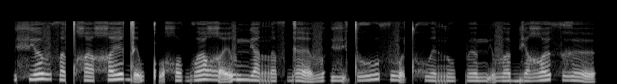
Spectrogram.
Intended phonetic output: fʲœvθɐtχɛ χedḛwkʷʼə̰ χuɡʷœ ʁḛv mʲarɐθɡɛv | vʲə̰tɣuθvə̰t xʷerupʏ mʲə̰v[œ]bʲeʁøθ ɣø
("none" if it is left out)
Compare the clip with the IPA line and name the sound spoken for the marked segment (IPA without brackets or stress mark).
œ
